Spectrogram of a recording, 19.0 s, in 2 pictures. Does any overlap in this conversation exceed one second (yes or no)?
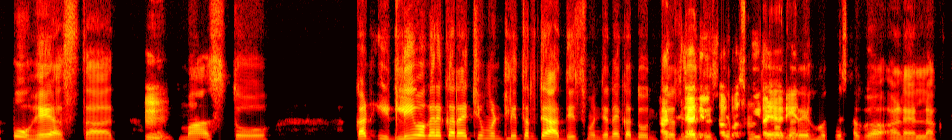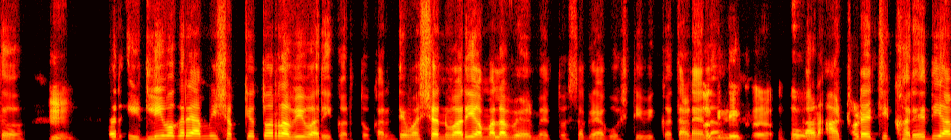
yes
